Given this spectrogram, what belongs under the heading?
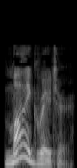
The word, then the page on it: migrator: British English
